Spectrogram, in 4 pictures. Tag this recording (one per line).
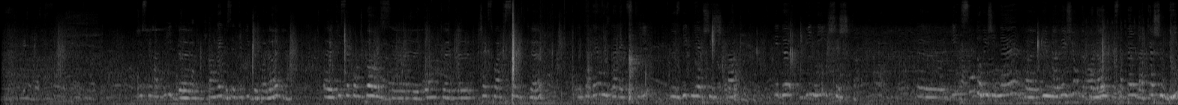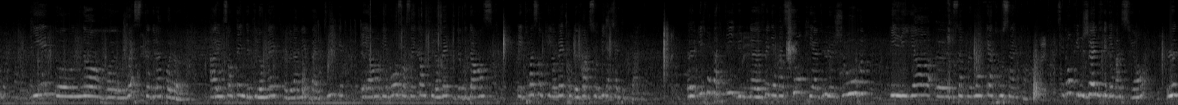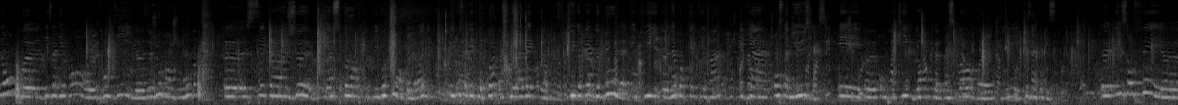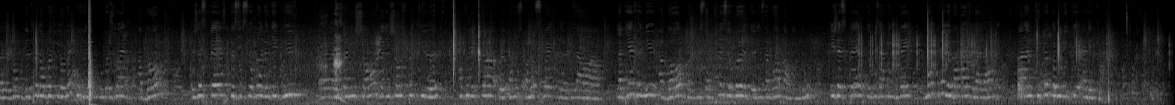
ambience
atmosphere
boules
field-recording
france
speech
